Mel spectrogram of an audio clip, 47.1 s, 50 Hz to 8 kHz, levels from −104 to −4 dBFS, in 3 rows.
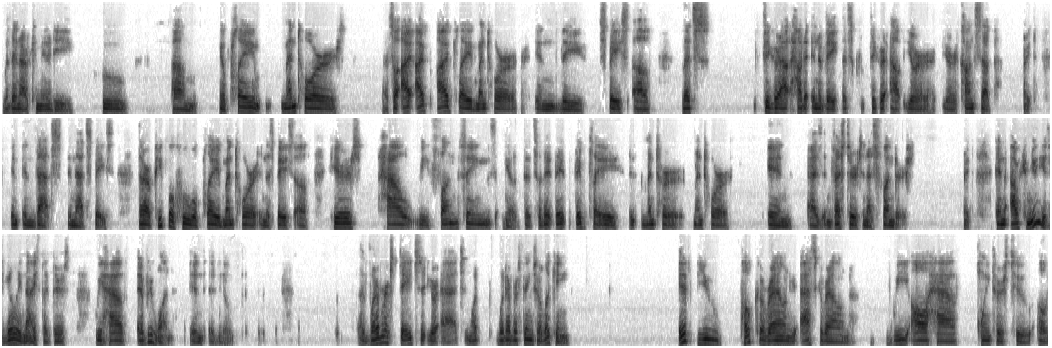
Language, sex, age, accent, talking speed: English, male, 30-49, American, 140 wpm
